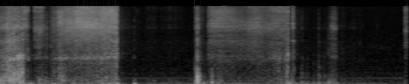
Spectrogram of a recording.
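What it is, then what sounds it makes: Toilet paper roll. A paper toilet roll is tapped and scratched. Bursts of bright, dry, papery scratching alternate with short, sharp taps and quiet pauses in between.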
